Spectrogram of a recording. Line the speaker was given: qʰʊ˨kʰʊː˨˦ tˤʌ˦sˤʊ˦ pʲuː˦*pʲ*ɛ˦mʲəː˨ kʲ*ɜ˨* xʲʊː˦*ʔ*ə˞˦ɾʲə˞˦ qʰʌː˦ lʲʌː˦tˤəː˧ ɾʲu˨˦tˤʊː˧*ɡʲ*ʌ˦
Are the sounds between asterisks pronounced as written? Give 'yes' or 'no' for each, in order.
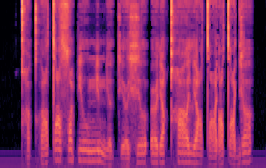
no, no, yes, yes

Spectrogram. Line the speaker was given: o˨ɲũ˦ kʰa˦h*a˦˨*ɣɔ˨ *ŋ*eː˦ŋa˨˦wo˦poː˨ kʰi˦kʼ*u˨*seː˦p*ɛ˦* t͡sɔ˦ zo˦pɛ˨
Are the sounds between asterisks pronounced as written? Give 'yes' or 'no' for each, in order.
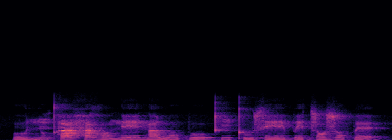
no, yes, yes, no

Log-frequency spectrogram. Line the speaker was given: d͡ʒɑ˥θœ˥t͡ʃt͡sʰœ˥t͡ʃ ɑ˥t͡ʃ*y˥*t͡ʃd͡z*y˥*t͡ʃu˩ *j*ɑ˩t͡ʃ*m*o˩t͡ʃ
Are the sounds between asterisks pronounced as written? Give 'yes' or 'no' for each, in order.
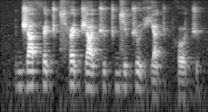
yes, yes, no, no

